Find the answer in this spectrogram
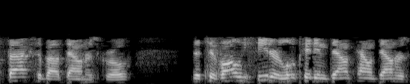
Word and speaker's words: Tivoli: It's pronounced the Tivoli Theater. Tivoli. Thank you.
